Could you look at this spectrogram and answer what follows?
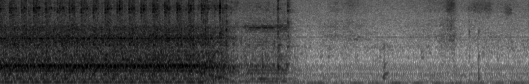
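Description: A sewing machine runs steadily, stitching quilt block pieces for a vintage Jackson Star block, loud and close, then stops partway through, leaving a quiet room with faint handling sounds.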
